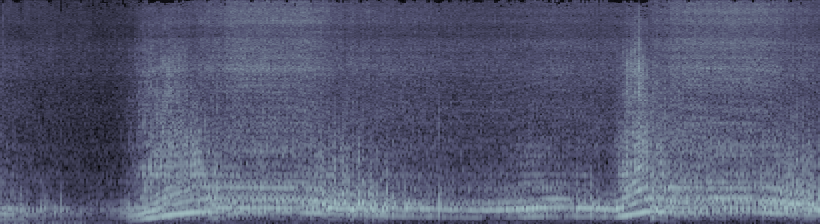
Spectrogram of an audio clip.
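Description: Car engine accelerating. Its pitch climbs about a second in, holds steady, then climbs again a little after six seconds.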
